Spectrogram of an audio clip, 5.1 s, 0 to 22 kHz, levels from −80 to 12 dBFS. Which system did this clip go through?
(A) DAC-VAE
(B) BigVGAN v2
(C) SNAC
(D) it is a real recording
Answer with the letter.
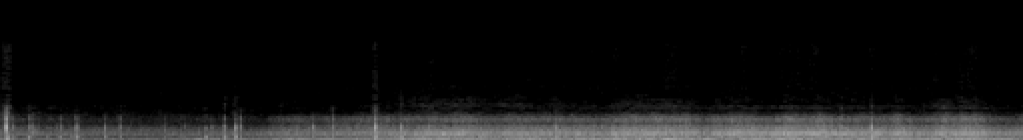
D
